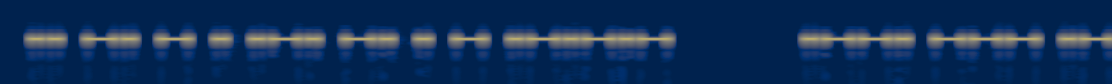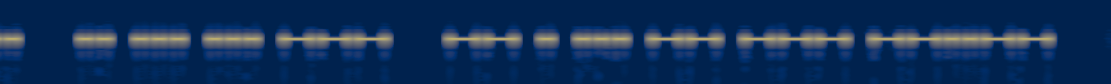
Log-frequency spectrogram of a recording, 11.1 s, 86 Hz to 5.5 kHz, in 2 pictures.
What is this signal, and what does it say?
Morse code, heard as a keyed tone, about 26 wpm, 800 Hz. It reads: INTERNET. POR ISSO MESMO,
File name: portugais texte en clair 2 vitesse 26 mots minutes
